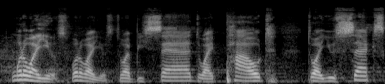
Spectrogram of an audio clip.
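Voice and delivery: low-pitched scheming inner voice; scheming wife. Acted. Wife plotting how to manipulate her husband, scheming. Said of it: "gotta go into manipulation mode".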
